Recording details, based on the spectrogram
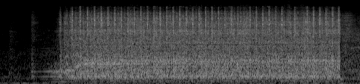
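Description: A sewing machine stitches the top of a vintage blouse made from the Virginia pattern, running in one fast, steady burst for about three seconds, then stopping abruptly.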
